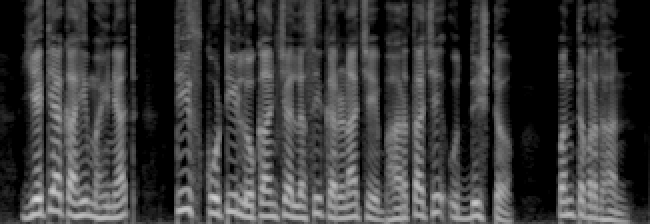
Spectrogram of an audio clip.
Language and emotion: Marathi, neutral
